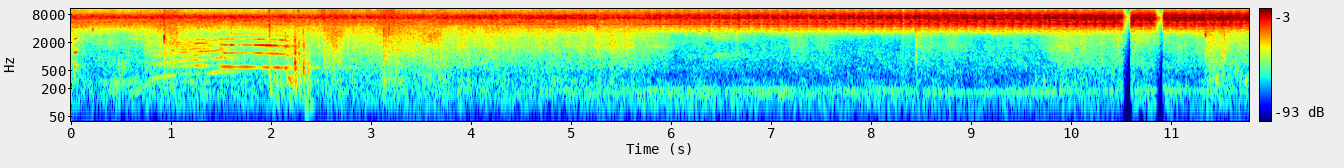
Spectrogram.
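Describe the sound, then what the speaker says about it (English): Farm cattle moo toward a man beyond the fence: one long, drawn-out low call early on, then steady crickets and insect buzz carry on in the evening background. "they see Barrett on the other side of the fence, so they're mooing at him"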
